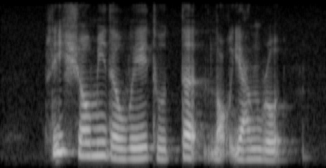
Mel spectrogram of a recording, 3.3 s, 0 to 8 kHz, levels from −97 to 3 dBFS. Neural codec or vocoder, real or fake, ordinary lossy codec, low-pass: none; real; none; 7.2 kHz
